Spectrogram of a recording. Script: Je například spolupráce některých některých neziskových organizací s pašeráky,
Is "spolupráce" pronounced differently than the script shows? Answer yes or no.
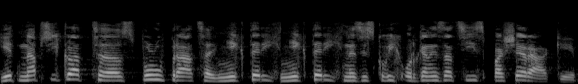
no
